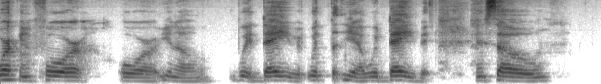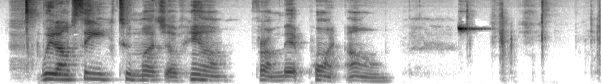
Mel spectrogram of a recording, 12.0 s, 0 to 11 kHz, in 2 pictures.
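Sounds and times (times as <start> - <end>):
high-pitched electronic beep: 10.6 - 11.0.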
